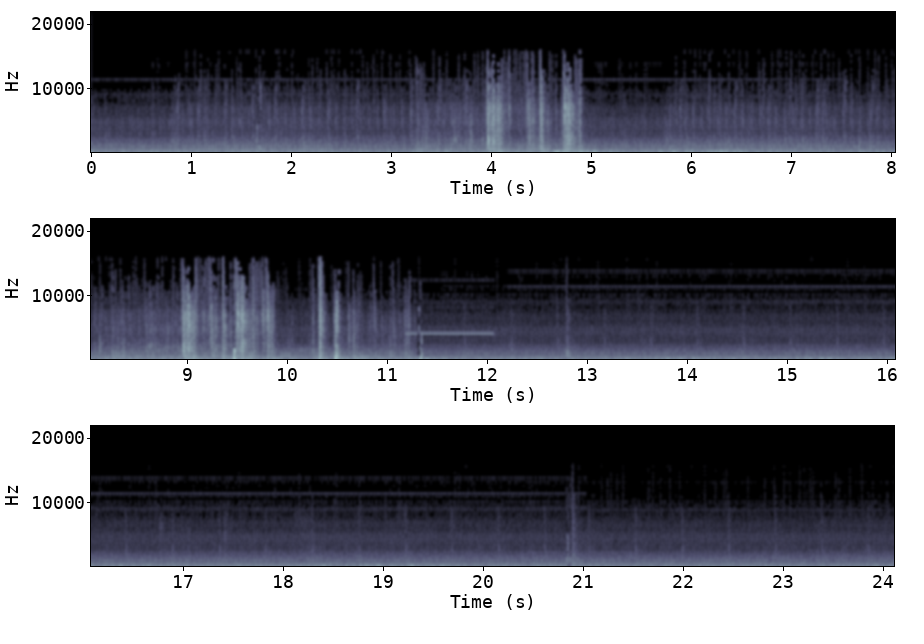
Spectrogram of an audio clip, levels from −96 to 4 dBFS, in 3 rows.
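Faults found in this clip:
Short corrupted bursts with a skip forward at 1.65–1.71 s, 9.45–9.49 s, 11.29–11.36 s, 20.82–20.88 s. Each spans two to three 24 ms frames. Likely broken MP3 bit reservoir: frames dropped upstream, so following frames decode borrowed bits from the wrong frame.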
